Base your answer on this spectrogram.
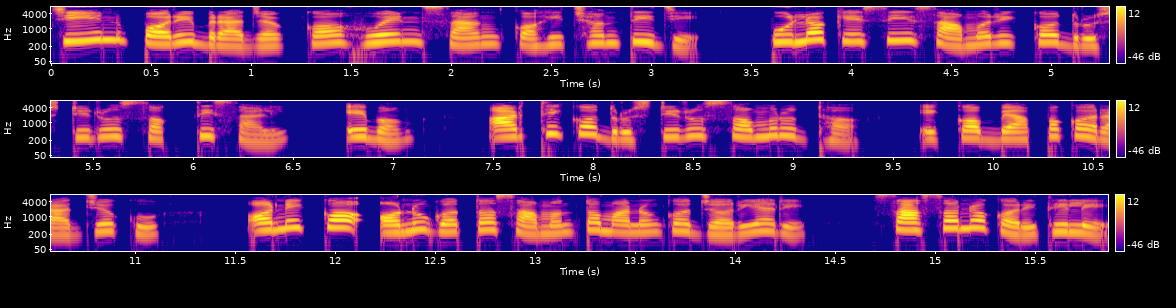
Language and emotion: Odia, neutral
